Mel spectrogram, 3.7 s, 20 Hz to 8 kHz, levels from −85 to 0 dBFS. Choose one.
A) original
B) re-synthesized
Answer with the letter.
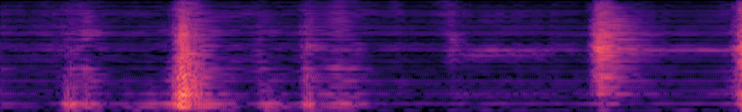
B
